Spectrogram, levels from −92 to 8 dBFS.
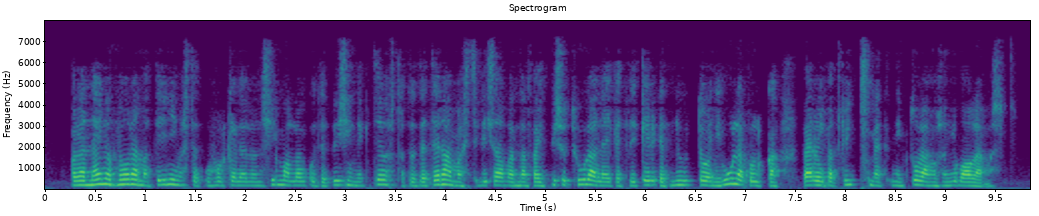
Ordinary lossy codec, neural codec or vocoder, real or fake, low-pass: MP3, 48 kbps; autoencoder, 48 kHz, 32 numbers a frame, DAC-VAE, trained on Japanese speech; fake; 7.2 kHz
